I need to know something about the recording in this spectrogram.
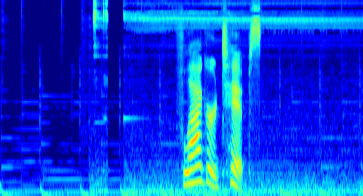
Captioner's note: light bulb flickering on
